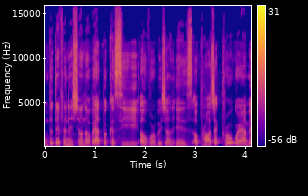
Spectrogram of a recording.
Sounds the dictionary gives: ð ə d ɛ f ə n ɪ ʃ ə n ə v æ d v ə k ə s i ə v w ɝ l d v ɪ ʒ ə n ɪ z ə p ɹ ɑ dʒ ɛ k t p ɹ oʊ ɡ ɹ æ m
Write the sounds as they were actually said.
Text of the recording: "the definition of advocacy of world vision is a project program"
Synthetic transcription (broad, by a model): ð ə d ɛ f ə n ɪ ʃ ə n ə v æ d v ə k ə s i ə v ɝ v ɪ ʒ ə n ɪ z ə p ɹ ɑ dʒ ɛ k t p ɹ oʊ ɡ ɹ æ m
